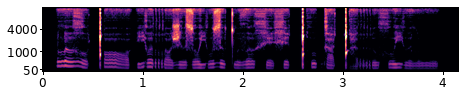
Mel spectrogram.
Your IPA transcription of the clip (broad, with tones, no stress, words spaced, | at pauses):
lɤ˦ɣo˨ǃɔ˦˨ | jɤ˦rɔ˨ʒɯ˨ zo˨ju˨˦zɯ˨tʷe˨ ðɤ˦xe˨xe˦ ǃʰu˦ɡa˨ ɡ͡ǃa˨ ru˨xu˦ jɯ˨lu˨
